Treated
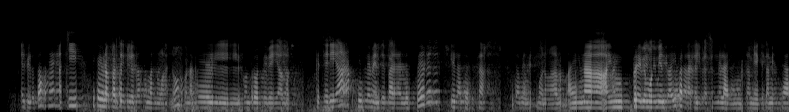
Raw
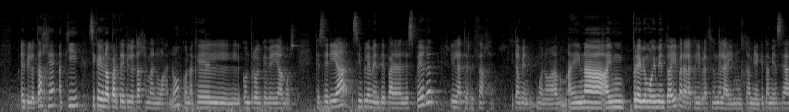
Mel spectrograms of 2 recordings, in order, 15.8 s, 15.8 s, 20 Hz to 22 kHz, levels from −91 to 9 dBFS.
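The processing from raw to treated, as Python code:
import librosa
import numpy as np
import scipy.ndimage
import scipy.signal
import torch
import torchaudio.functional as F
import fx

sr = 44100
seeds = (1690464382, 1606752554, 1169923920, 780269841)

y = fx.fade_in_head(x, sr, length_s=1.09)
y = fx.ellip_highpass(y, sr, hz=170.0, order=4, stop_db=40, at=(0.7, 1.54))
y = y + 10.0 ** (-12.0 / 20.0) * np.pad(y, (int(136 * sr / 1000.0), 0))[:len(y)]
y = fx.tremolo_shape(y, sr, shape='saw_up', hz=3.3, depth_pct=80)
y = fx.filter_lfo_lowpass(y, sr, shape='sine', hz=0.94, low_hz=940.0, high_hz=5500.0, q=1.6)
y = fx.band_widen(y, sr, depth_pct=70, at=(13.84, 14.51))
y = y * 10.0 ** (-7.0 / 20.0)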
